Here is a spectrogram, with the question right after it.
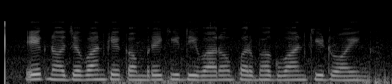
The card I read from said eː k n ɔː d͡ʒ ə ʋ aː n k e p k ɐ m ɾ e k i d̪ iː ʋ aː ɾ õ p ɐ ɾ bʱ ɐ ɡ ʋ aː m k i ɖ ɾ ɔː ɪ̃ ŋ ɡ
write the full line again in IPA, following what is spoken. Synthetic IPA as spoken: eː k n ɔː d͡ʒ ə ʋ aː n k e k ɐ m ɾ e k i d̪ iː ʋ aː ɾ õ p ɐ ɾ bʱ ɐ ɡ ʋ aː n k i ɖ ɾ ɔː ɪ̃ ŋ ɡ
